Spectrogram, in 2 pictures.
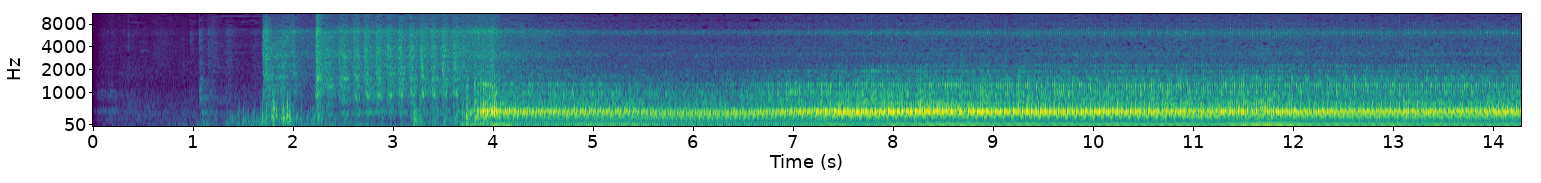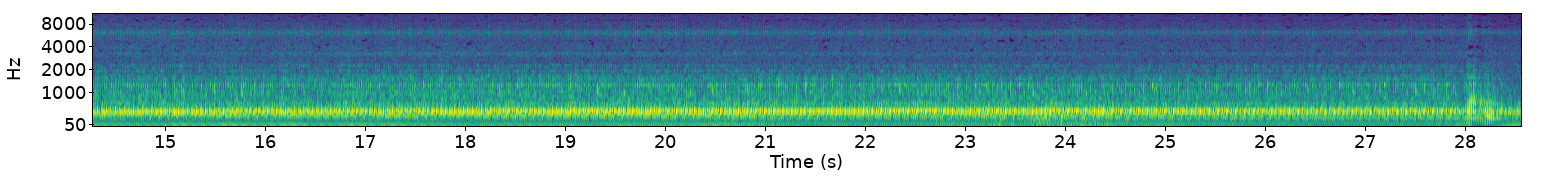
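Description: Abarth 500's 1.4 T-Jet turbo four-cylinder, fitted with a Niba Racing 200-cell sports catalytic converter and Inoxcar FICQ-03 rear silencer, cranked on the starter for about two seconds before it catches about four seconds in. It then settles into a steady idle through the exhaust, which grows a little louder about seven seconds in; the note is amplified but still deep and muffled.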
